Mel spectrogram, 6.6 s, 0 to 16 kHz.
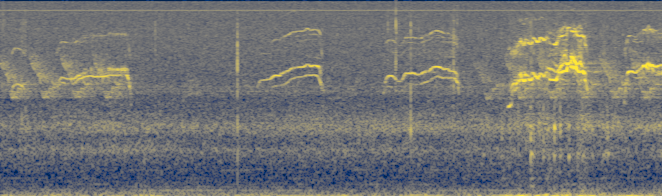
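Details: Bald eagle calling at its nest, filmed by a nest camera on 23 April 2021 at 07:25: high, thin whistled notes with slurred, wavering pitch, in several separate phrases, over a steady low rumble.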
